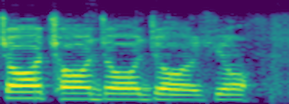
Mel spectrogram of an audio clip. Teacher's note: च, छ, ज, ज, य, ये तालव्य रहते हैं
